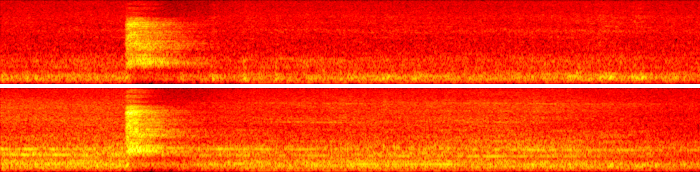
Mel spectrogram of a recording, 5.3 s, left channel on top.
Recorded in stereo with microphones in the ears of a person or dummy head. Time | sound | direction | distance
0.9 | a dog barking | 35° right (ahead or behind) | 3.5 m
